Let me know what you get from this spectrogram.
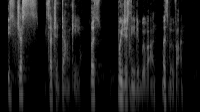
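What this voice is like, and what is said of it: Exasperated impression of a friend. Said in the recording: “your Nick impression ... you have to then do the exacerbated”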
